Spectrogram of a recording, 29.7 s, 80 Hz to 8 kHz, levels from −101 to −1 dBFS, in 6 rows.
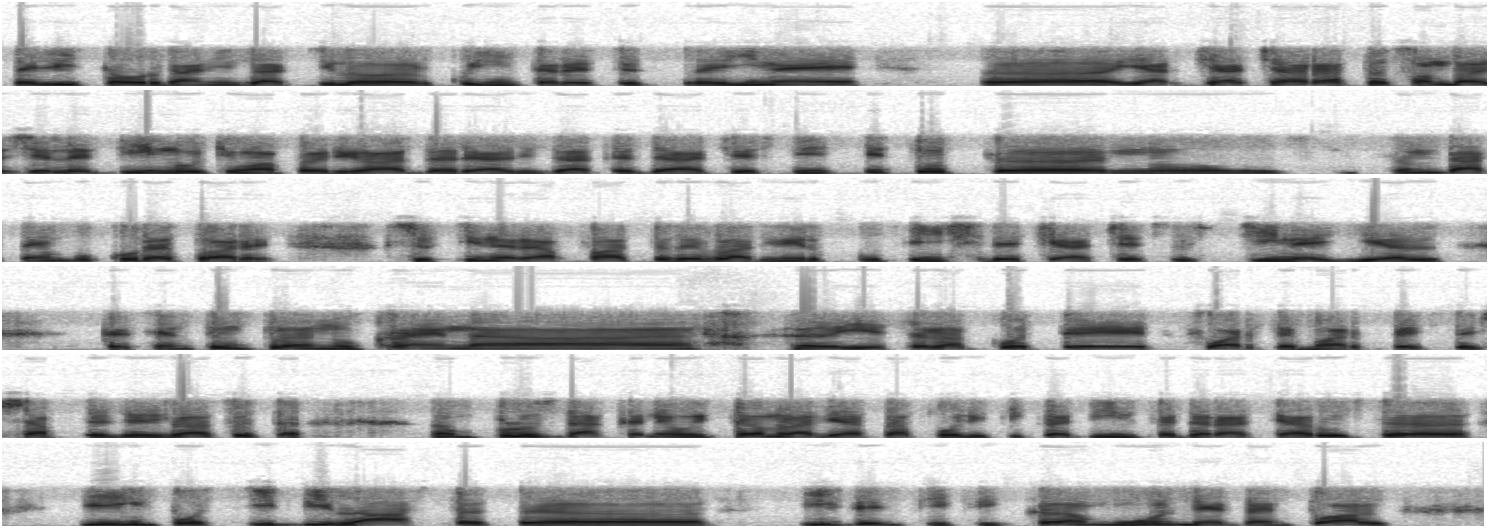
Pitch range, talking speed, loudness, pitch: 105-125 Hz, 125 wpm, -13 LUFS, 115 Hz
